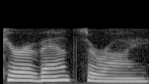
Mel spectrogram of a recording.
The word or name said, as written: caravanserai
